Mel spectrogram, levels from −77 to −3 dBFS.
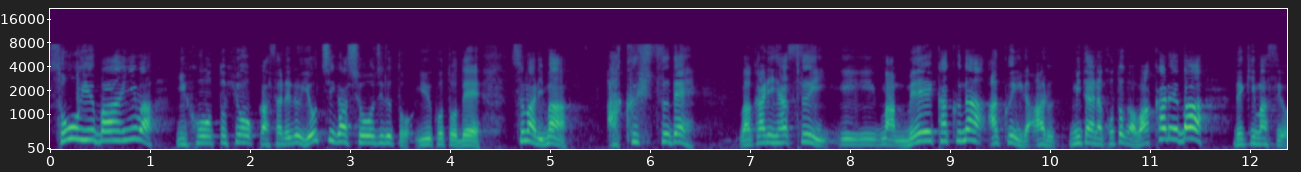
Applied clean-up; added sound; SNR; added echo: none; none; none; none.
